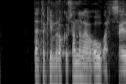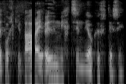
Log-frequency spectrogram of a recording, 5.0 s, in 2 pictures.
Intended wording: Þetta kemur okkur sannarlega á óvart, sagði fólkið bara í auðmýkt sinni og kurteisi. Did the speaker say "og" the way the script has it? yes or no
yes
